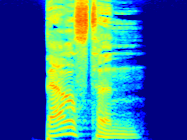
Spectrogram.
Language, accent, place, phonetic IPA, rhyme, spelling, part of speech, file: German, Germany, Berlin, [ˈbɛʁstn̩], -ɛʁstn̩, bärsten, verb, De-bärsten.ogg
- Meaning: first/third-person plural subjunctive II of bersten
